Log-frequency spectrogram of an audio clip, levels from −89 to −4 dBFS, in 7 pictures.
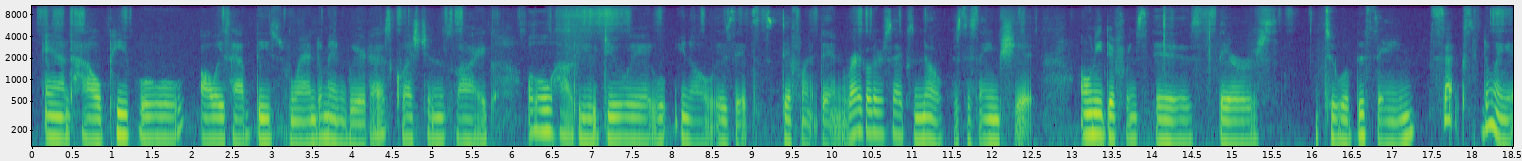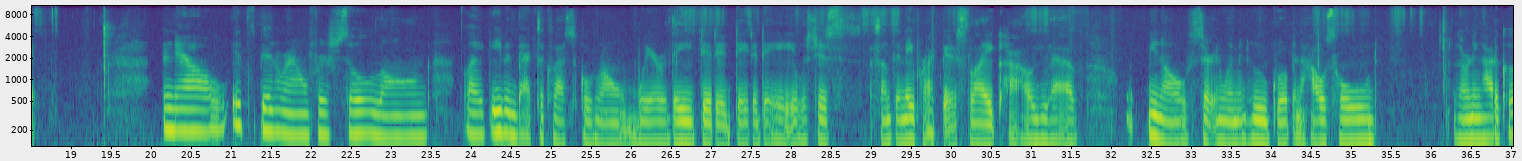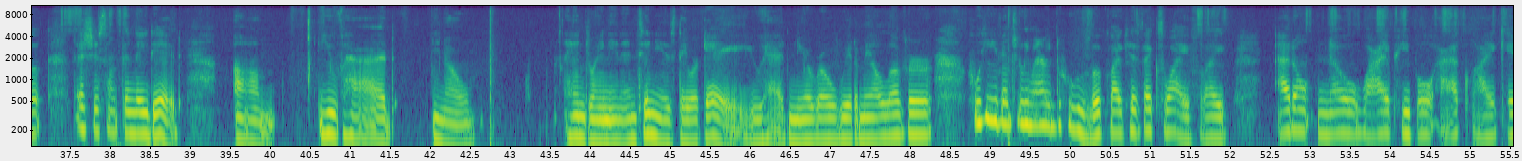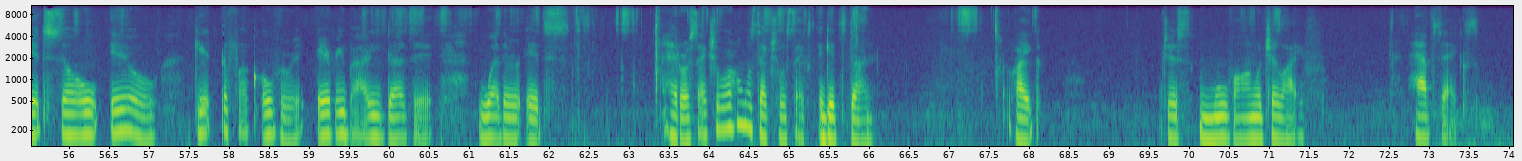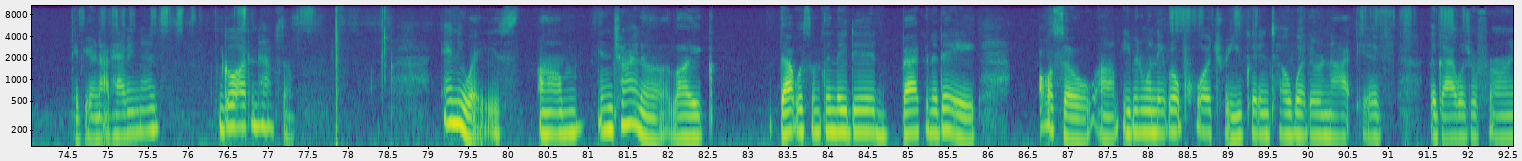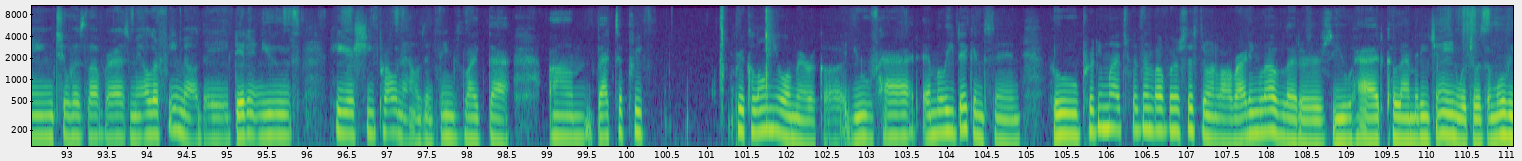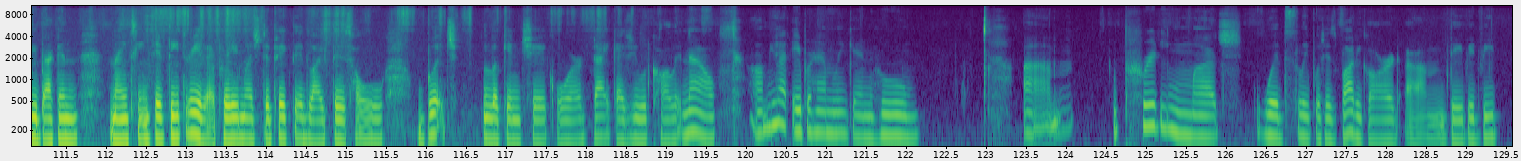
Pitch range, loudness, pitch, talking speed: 145-175 Hz, -22 LUFS, 155 Hz, 130 wpm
